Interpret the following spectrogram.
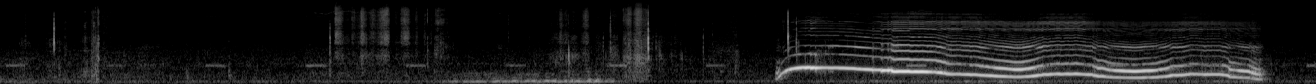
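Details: Angry yelling cat: after quiet room noise and a low rumble, one loud five-second wavering howl that undulates up and down in regular waves before stopping abruptly.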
